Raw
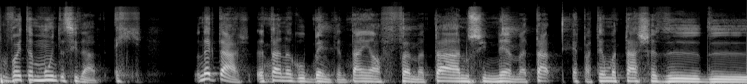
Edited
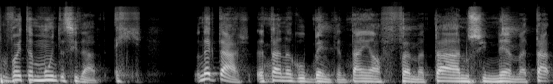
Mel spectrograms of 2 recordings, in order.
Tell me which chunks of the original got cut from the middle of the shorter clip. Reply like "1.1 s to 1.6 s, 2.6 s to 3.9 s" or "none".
none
